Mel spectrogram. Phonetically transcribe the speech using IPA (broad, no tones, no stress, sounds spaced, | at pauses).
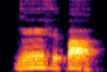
ɡ ẽː ɦ e p a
